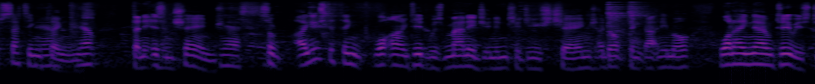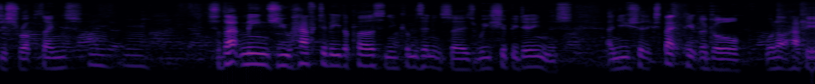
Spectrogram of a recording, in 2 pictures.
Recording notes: recorded at the Melbourne VMUG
